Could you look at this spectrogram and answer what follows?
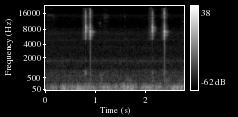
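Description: A computer mouse clicks close by, two pairs of sharp clicks about a second and a half apart, over a faint low background hum.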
